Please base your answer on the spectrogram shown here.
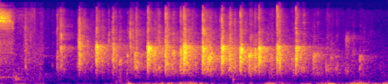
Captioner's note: audience clapping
